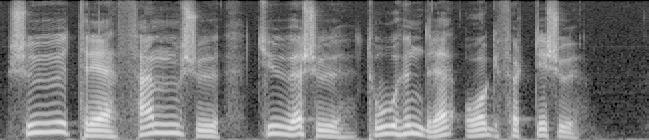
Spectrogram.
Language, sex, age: Norwegian, male, 51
